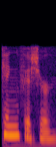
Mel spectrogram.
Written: kingfisher

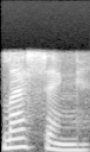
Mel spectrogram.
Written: Lessing

